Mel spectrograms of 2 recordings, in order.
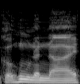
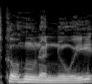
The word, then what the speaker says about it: Kahuna Nui: So yeah, Kahuna, you straightened me out because for whatever, I get caught up into verbal habits, and I was saying Kahuna Nai, but it's Kahuna Nui.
